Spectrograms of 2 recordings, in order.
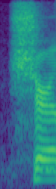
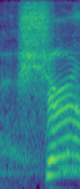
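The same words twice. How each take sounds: First: It sounds reluctant and unexcited. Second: It sounds eager and excited.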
